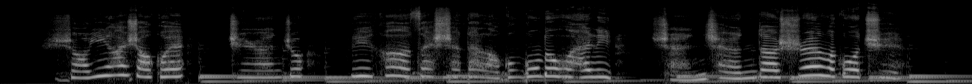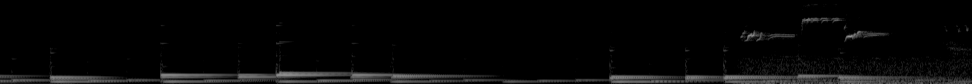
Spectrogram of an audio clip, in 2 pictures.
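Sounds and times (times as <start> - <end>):
speech: 0.7 - 9.3
birds chirping in the morning: 17.1 - 19.4.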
